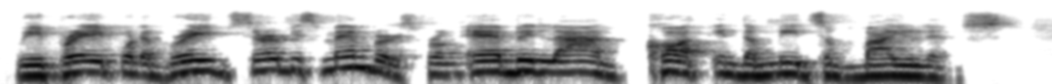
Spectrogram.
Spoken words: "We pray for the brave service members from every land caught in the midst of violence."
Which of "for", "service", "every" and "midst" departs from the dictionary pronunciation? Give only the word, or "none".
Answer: midst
